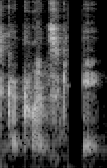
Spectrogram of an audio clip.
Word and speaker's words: Klinski: use text speech for that my name is klinsky it is spelled kid u NSK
